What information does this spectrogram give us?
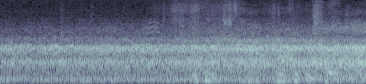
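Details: A very large flock of wild snow geese in South Dakota, a dense continuous roar of overlapping honking and yelping calls with no single bird standing out.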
